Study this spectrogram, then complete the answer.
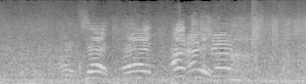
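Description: A man shouts close by.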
